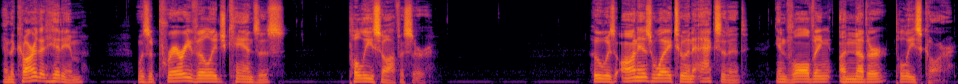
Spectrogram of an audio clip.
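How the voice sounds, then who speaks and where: An older man with a Missouri accent and a deep, nasal voice, a bowling coach chatting casually on a livestream, rambling and reading viewer comments aloud before answering them. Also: a little slow, long pauses, darkish tone, no room sound, clean studio sound.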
